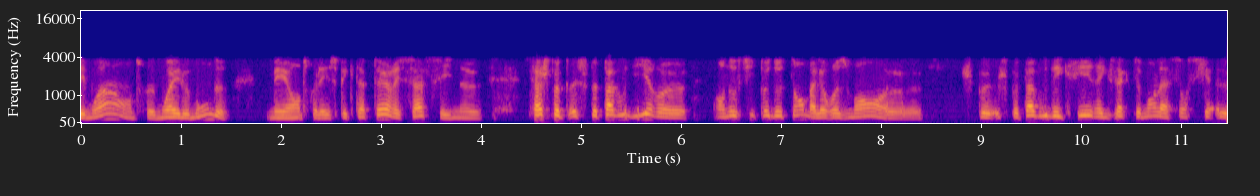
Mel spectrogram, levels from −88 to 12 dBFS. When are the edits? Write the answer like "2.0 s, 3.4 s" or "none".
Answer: none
